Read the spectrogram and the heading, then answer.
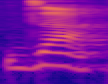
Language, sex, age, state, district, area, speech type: Marathi, female, 18-30, Maharashtra, Yavatmal, rural, read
